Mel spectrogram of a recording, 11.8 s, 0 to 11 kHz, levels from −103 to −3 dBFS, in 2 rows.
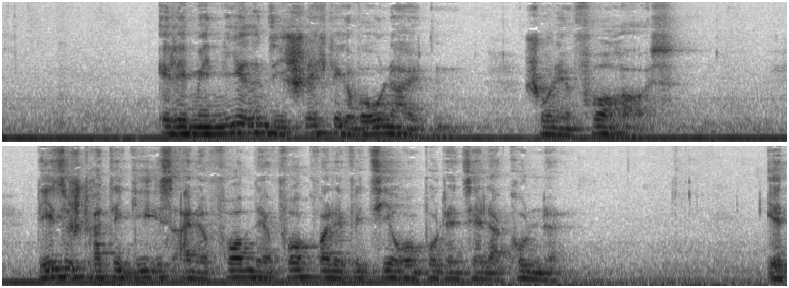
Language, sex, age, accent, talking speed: German, male, 60-79, German, 85 wpm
